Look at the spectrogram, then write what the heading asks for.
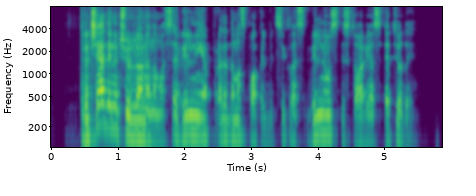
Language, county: Lithuanian, Vilnius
